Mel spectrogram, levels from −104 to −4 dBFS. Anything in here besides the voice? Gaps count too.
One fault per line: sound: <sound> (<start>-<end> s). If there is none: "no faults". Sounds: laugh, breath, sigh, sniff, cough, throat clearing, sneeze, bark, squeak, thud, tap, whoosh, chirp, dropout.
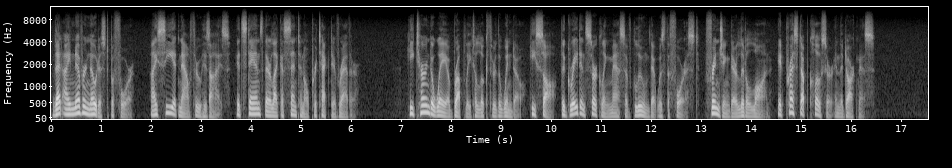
no faults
